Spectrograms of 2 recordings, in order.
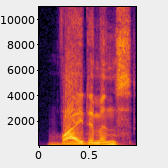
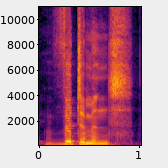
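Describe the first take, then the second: First: It is said in an American accent. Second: It is said in a British accent. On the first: "as the Americans say" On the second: "British would say vitamins"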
